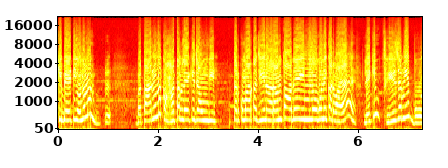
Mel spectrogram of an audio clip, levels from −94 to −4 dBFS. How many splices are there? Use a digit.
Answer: 2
